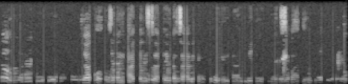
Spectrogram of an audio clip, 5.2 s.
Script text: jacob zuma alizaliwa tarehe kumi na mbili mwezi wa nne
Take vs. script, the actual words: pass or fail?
pass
